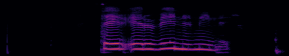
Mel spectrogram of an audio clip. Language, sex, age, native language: Icelandic, male, 10, Icelandic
